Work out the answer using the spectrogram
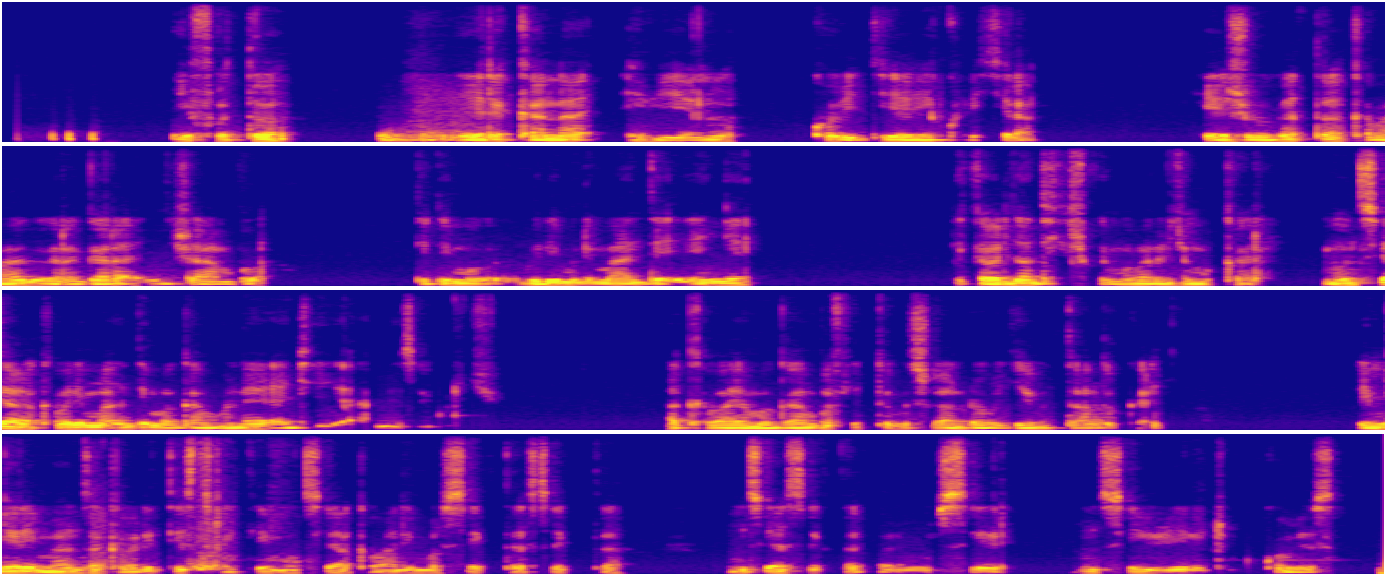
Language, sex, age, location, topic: Kinyarwanda, male, 25-35, Kigali, government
